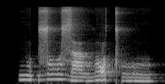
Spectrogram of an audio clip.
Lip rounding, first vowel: rounded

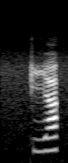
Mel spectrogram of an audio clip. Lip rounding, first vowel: unrounded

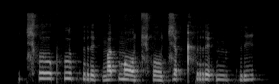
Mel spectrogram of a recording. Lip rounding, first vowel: unrounded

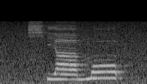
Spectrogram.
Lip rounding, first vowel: unrounded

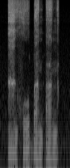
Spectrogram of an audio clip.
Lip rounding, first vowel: unrounded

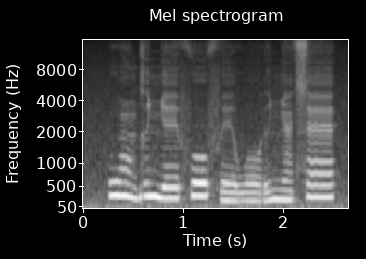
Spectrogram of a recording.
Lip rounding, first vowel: rounded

